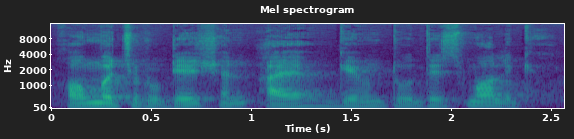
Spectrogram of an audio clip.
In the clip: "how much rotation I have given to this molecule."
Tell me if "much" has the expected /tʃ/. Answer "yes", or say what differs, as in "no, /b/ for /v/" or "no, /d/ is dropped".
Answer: yes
